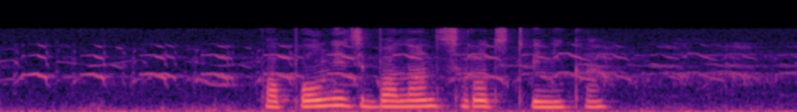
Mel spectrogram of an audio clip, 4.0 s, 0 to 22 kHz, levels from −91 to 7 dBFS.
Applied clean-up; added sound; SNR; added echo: none; Gull, seagull; 15 dB; none.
